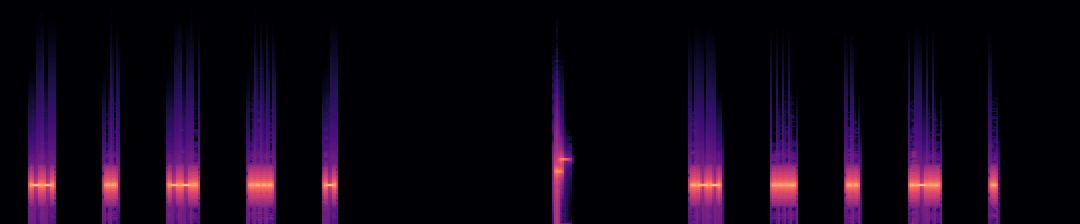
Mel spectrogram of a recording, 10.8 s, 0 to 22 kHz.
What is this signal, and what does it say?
Morse code, heard as a keyed tone, about 40 wpm, spaced as for 14 wpm, 700 Hz. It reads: MIGHT WHILE
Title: 6x Character Spacing - Top 300 Words - 40wpm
